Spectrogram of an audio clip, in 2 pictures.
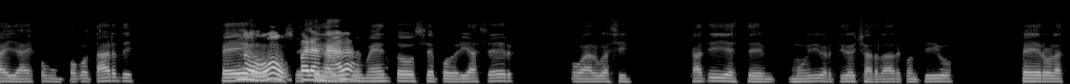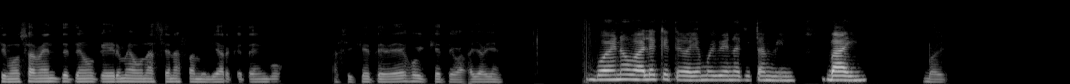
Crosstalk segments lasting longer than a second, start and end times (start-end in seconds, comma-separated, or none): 2.3-3.6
